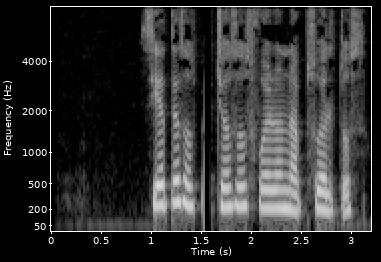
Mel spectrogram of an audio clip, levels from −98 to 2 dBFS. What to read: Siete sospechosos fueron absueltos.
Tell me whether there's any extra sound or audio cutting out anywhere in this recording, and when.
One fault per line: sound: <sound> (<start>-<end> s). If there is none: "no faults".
sound: dropout (1.5-1.6 s)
